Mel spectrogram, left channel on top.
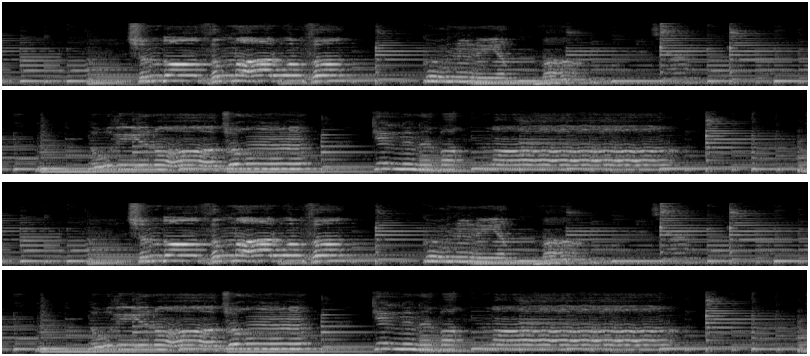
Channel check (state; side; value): identical; both; correlation 1.00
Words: Çın dostum var olsa gönlünü yapma Doğduğun ocağın geline bakma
